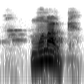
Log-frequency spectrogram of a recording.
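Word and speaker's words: monarch: মোনার্ক, মোনার্কের সাথে ক আসছে, ছি এর উচ্চারণ মোনার্ক, ক, সেই জন্য শুধুমাত্র এর যোগ করে আমরা প্লুরাল করে দিলাম।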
